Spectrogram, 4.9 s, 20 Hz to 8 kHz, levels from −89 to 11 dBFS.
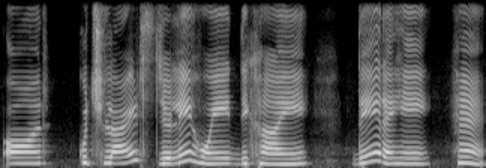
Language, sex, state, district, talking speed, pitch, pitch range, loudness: Hindi, male, Himachal Pradesh, Shimla, 110 wpm, 270 Hz, 260-295 Hz, -13 LUFS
